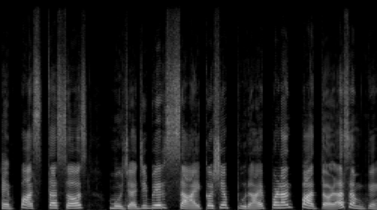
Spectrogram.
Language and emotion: Goan Konkani, happy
